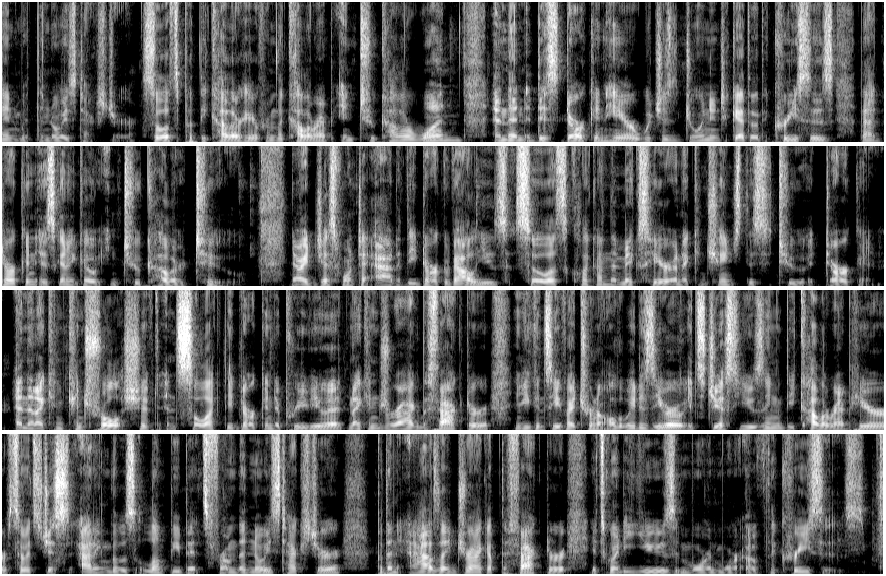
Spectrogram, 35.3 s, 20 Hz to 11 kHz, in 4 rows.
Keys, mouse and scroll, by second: 4.1-5.9 scroll down 2, 5.4 click, 6.9-17.7 drag, 17.7-18.9 scroll down 2, 19.4 ctrl+shift+click, 20.9-23.9 drag, 23.9 middle click, 24.8-26.6 drag, 26.6-28.7 middle drag, 28.7 click, 30.5-33.1 drag, 33.6 scroll down 2, 33.7-35.2 middle drag.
